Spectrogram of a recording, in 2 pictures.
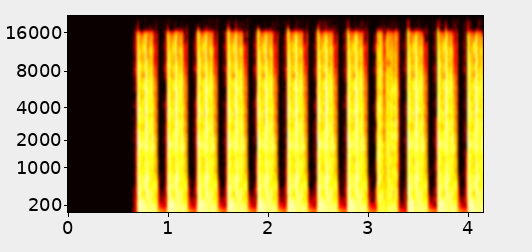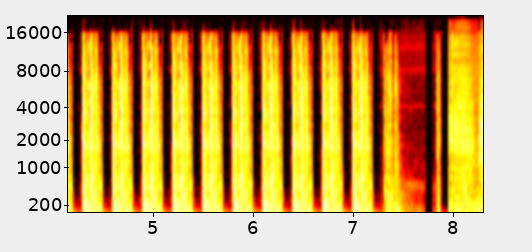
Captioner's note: typewriter keys clacking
